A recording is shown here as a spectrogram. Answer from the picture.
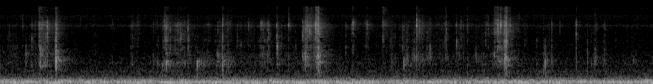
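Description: Plastic toy packaging crinkling and crackling as it is handled, with scattered small clicks, over a steady low hum.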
